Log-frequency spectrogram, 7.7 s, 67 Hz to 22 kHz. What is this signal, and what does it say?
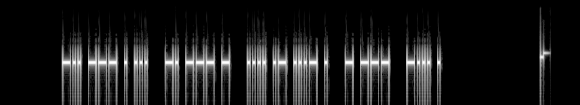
Morse code, heard as a keyed tone, about 34 wpm, 700 Hz. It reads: DOES NOT HAVE TO BE
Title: Sets of 5 Words 35wpm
